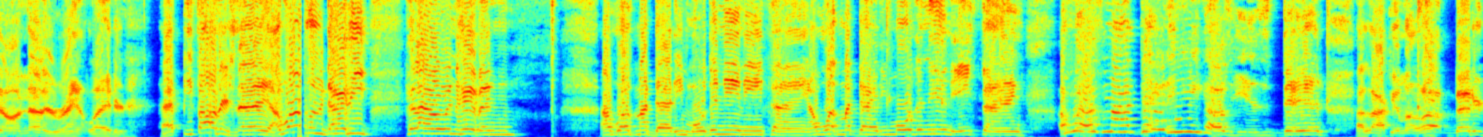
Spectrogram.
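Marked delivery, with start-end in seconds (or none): 1.6-5.2 put-on high, loud sugary little-kid voice; mock sweet child. Son mockingly greeting his dead daddy, sugary child voice. 6.0-13.3 put-on high sugary little-kid voice, sarcastic; mock childish. Son mockingly declaring love for dead dad, sugary child voice.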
